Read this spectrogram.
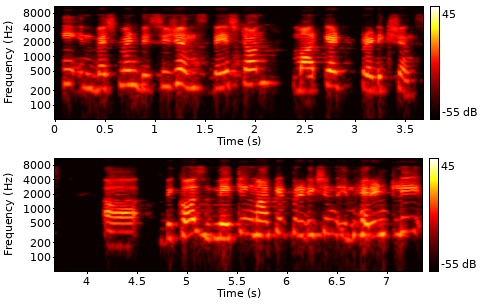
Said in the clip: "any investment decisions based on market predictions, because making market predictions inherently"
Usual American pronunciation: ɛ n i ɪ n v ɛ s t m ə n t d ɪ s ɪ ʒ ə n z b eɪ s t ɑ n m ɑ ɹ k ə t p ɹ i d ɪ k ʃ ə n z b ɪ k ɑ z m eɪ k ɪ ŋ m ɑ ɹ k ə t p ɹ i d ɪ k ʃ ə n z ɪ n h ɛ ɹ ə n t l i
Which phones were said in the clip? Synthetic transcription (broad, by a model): i ɪ n v ɛ s t m ə n t d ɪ s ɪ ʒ ə n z b eɪ s t ɑ n m ɑ ɹ k ə t p ɹ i d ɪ k ʃ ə n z b ɪ k ɑ z m eɪ k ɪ ŋ m ɑ ɹ k ə t p ɹ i d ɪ k ʃ ə n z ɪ n h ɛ ɹ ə n t l i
